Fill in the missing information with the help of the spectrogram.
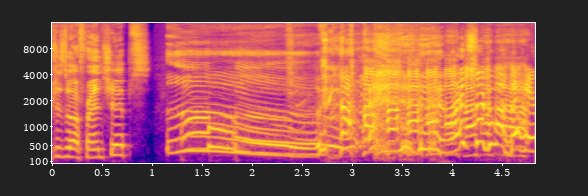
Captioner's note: laughs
